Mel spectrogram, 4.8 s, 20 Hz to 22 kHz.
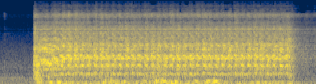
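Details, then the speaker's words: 1992 Porsche 928 GTS 5-speed, first start of a freshly rebuilt, modified GT engine with the battery charged, fuel pressure building: the starter spins evenly for about four seconds but it never fires; crank no-start, cause not confirmed. "Building fuel pressure. What? Building fuel pressure. No, I should start up right away. No. Keep going."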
